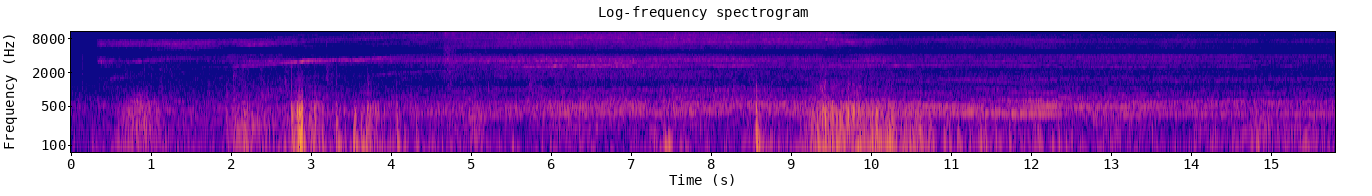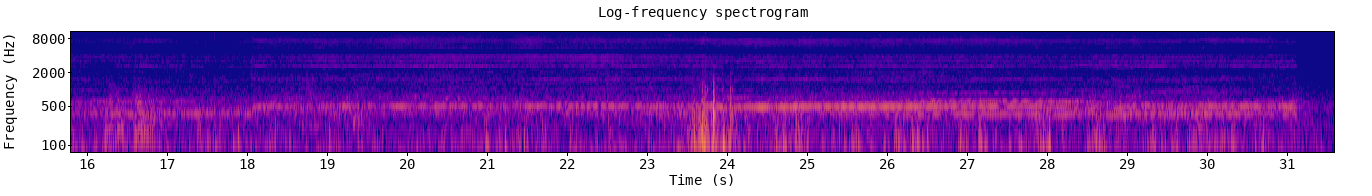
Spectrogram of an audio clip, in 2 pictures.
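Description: Six-armed multirotor (hexacopter) LiDAR drone taking off and climbing. The whine of its motors rises in pitch over the first few seconds, then holds steady. It is heard as a video played back into a lecture room, with a few dull thumps, the loudest about three seconds in and others near the middle and late on.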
